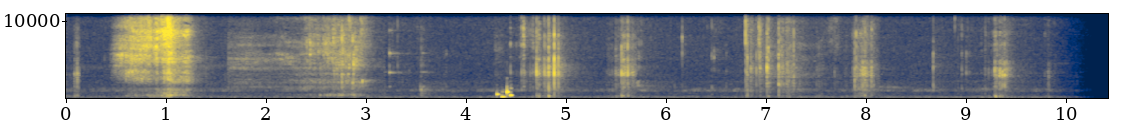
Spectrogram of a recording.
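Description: Close-up eating sounds: chocolate-covered pretzels bitten and chewed, with sharp crunches about every second from about four seconds in, the loudest at about four and a half seconds.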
